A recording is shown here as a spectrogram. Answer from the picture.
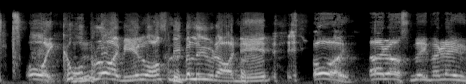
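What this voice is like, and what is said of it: Put-on Cockney accent. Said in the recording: “Cockney accent”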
